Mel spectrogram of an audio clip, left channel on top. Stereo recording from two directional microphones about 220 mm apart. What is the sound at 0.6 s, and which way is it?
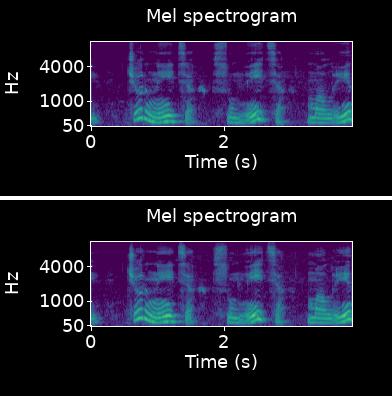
Speech, 20° right (ahead or behind).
